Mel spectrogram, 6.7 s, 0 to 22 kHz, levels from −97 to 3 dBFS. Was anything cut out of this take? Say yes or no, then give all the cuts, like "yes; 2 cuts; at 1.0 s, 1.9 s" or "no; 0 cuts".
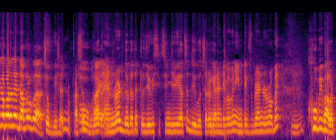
no; 0 cuts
